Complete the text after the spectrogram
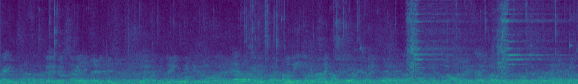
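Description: A crowd of men and women chatter and murmur all around, in a busy room.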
